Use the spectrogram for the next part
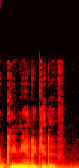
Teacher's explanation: the T between two vowels are changing to D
